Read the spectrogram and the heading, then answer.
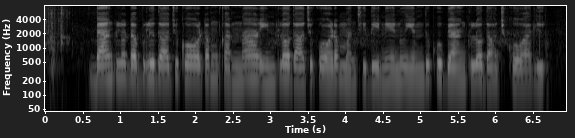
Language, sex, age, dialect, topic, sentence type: Telugu, female, 31-35, Central/Coastal, banking, question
